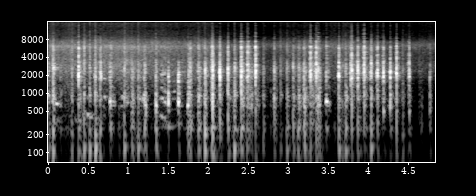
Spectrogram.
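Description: Rapid repeated strikes of a steel tumbler's rim chopping parotta and egg against a granite-coated pan, the kothu action of making kothu parotta. Many strikes a second, with a short break near the end.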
